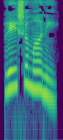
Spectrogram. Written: ರಾಸಮನಿ

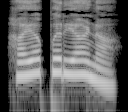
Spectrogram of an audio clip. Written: ಹಯಪರ್ಯಾಣ

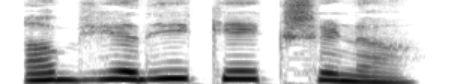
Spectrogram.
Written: ಅಭ್ಯಧಿಕೇಕ್ಷಣ

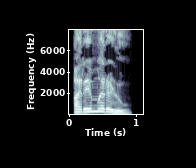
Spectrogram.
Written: ಅರೆಮರಳು

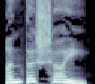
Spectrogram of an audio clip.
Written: ಅಂತಶ್ಶಾಯಿ

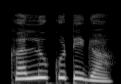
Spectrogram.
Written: ಕಲ್ಲುಕುಟಿಗ

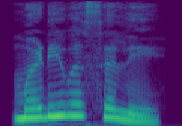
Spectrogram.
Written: ಮಡಿವಸಲೆ

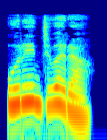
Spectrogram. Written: ಉರಿಜ್ವರ

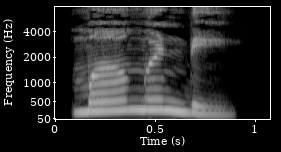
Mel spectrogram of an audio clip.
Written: ಮಾಮಂಡಿ

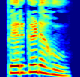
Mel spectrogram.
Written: ಪೆರ್ಗುಡಿಹಿ

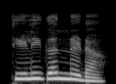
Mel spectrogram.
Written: ತೆಳುಗನ್ನಡ

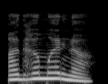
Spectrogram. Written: ಅಧಮರ್ಣ

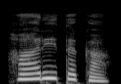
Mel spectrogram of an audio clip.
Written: ಹರಿತಕ

